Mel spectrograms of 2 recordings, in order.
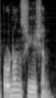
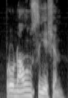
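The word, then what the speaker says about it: pronunciation: वही लिख देते हैं प्रनंसीएशन अब यहां पर लिखा हुआ है प्रोनोंसीएशन ना कि प्रोनोउंसिएशन यह प्रोनोउंसिएशन नहीं है ना आप इसे पढेंगे प्रोनोंसीएशन यह वाइट क्या है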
